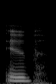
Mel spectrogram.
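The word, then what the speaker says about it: ube: And then we're going to come in with Oob, or yeah, Oob Purple, number 20. Thank you, Alex. And we're just going to do the shadows in the Oob. Oobe. That's Oob. It's U-B-E. It's Oob.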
